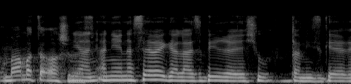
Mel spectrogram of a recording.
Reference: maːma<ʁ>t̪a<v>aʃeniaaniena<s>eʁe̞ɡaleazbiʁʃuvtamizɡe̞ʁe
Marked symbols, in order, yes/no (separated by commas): no, no, yes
